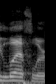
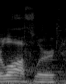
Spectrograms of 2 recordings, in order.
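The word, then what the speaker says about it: Loeffler: reverend warnock and kelly leffler apparently i've been saying her name wrong i've been calling her lawfuller also i need to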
